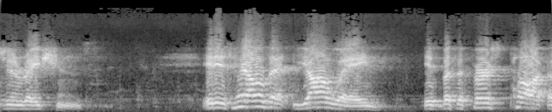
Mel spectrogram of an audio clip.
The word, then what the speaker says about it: Yahweh: The name of God is pronounced Yahweh in Hebrew.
